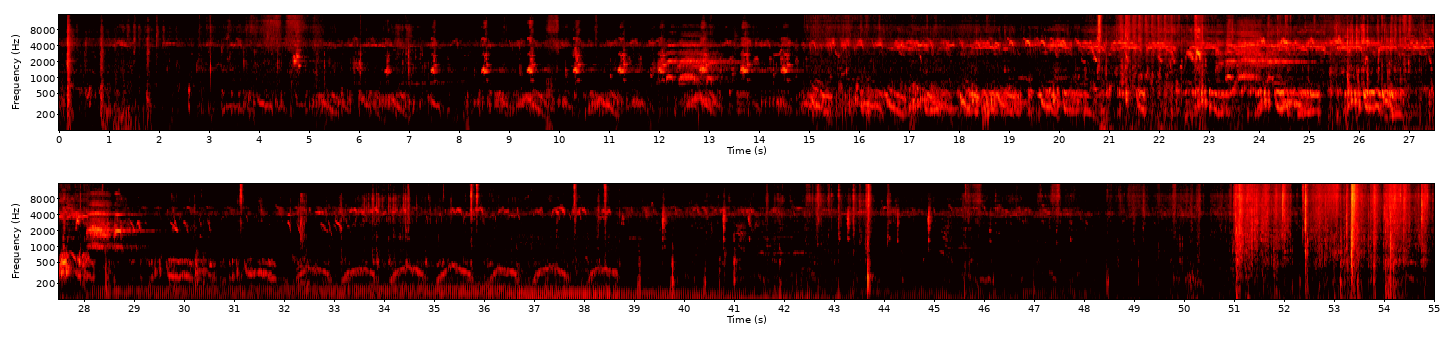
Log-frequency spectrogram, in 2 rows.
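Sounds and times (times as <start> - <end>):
pigeons cooing: 0.0 - 39.8, 45.7 - 55.0.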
